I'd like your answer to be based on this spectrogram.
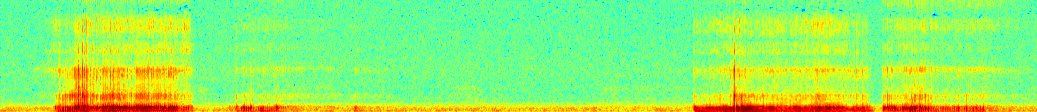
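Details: Dex, a sleeping dog, snoring: loud, rough snoring breaths with pauses, and a quieter breath in each gap.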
